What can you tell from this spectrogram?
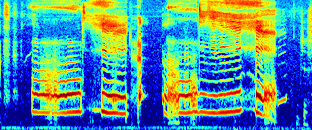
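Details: An infant crying while having hiccups: rhythmic high-pitched wails broken by brief sharp hiccup catches; infant cry.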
